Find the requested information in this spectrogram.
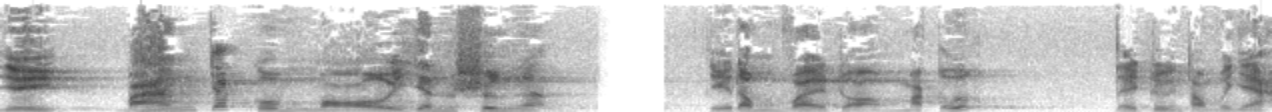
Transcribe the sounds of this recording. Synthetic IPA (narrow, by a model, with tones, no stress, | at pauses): vi˨˩ɓaː˧˩nt͡ɕə˦˥t̚ku˧˩əmo̰˧˨jzə˧jŋsɨ˧ŋʔaː˨˦ | t͡ɕḭ˧˦ɗə˨˦wŋ͡mvaː˧jt͡ɕɔ˨˩ma˨˩t̚ʔɨ˦˥ək̚ | ɗe˧˩t͡ɕwi˨˩əŋnt̪ʰə˧wŋ͡mvəː˧˦ɲaː˧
